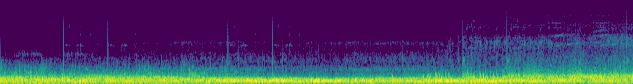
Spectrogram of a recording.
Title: stomach growling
